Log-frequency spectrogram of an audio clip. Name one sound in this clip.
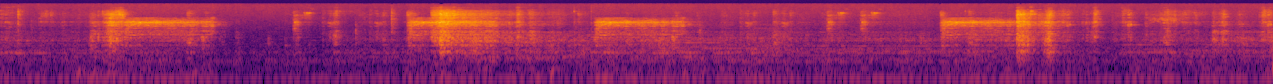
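Gunshots and explosions from a video game play through a television speaker.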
